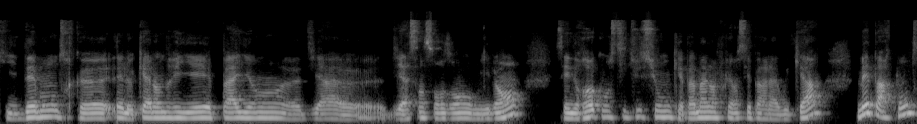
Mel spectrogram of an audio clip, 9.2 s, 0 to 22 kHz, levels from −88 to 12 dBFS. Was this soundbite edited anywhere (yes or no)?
yes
